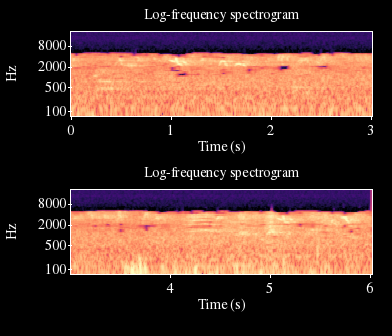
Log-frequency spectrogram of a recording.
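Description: Outdoor ambience of birds chirping: scattered short calls, heard through a Blink outdoor camera's microphone, with a few low rumbles of wind on the microphone, the strongest about halfway through.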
